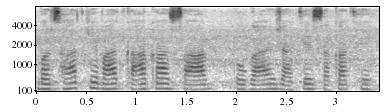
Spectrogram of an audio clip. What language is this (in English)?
Chhattisgarhi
